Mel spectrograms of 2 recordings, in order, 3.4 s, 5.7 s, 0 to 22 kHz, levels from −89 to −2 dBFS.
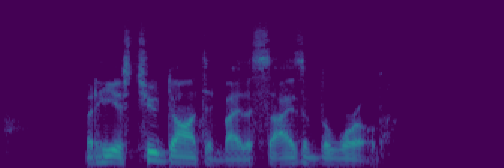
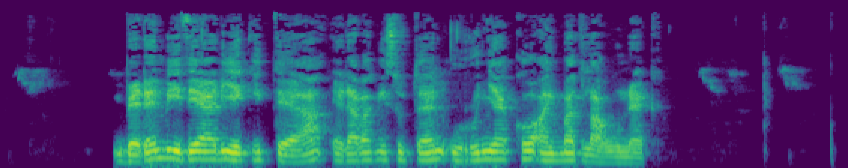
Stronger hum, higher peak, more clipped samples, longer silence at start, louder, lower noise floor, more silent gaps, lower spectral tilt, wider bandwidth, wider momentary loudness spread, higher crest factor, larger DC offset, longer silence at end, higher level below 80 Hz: neither; second, -34 dBFS vs 0 dBFS; neither; about the same, 0.05 s vs 0.15 s; second, -52 LUFS vs -18 LUFS; first, under -90 dBFS vs -56 dBFS; first, 0.31-0.39 s vs none; about the same, -4 dB/octave vs -4 dB/octave; about the same, 15 kHz vs 16.5 kHz; first, 10 LU vs 7 LU; about the same, 20 dB vs 20 dB; neither; first, 0.75 s vs 0.4 s; second, -88 dBFS vs -56 dBFS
